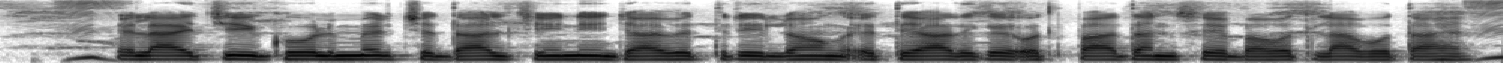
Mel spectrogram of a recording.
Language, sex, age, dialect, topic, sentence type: Hindi, male, 36-40, Kanauji Braj Bhasha, agriculture, statement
